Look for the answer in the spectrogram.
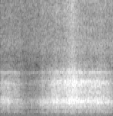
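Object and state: Nothing is struck.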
